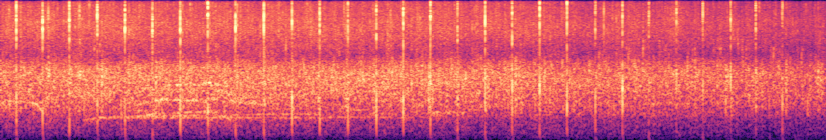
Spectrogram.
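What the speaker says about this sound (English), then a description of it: "A huge round of applause for the love and support" Audience at a medical school commencement ceremony applauding steadily, a dense, loud, sustained clapping from a large crowd without a break.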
